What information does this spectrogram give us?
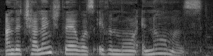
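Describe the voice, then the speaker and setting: A woman from Cameroon in her forties, a guest on a TV interview who answers in a measured, reflective way and laughs easily. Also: medium pitch, steady tone, a bit bright, rough recording.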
